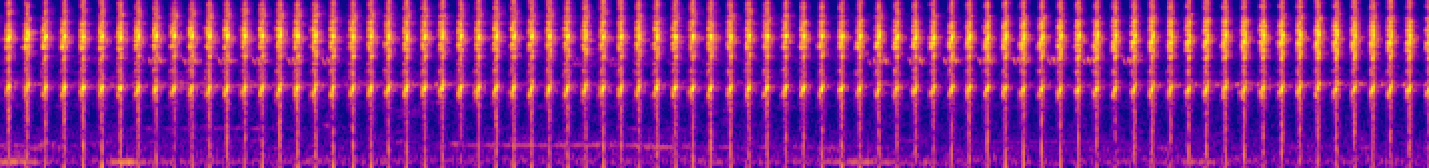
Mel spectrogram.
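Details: Belalang kecek grasshopper, recorded as masteran to teach songbirds. A clean, continuous stream of quick, evenly spaced, high buzzy ticks holds steady at the same pace throughout.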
